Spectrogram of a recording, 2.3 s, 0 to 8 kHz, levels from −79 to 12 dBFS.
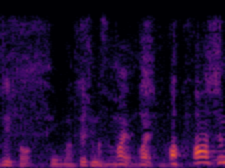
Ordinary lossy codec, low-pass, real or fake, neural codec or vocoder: none; 7.2 kHz; real; none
